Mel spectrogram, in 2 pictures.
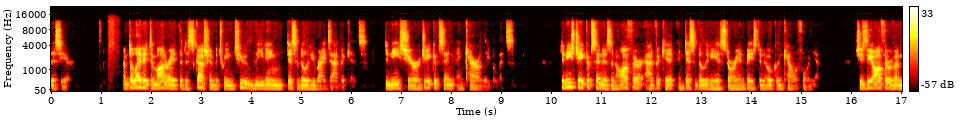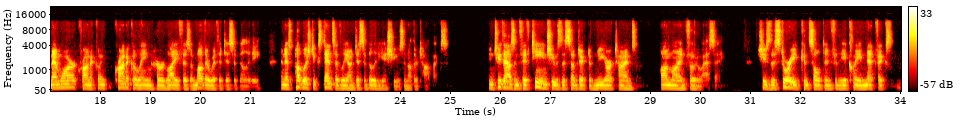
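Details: Adult male speaker; ordinary speech.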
